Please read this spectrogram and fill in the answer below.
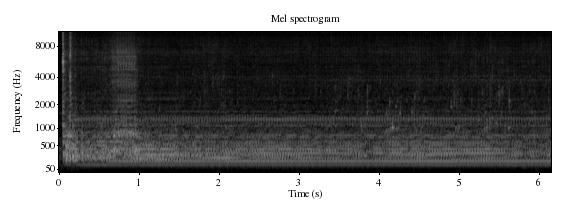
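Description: GrowoniX GX Booster (BP6010) booster pump for a reverse osmosis water filter switching on suddenly and then running with a steady hum. A brief hiss comes about a second in.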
